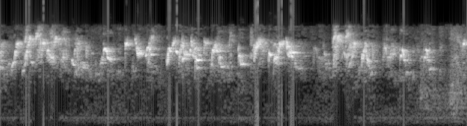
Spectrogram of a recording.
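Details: Red-whiskered Bulbul in a cage in Singapore, testing a rival with short keke calls while slashing its tail. A steady stream of rapid, jumbled chirps rises and falls, broken by crisp ticking clicks.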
